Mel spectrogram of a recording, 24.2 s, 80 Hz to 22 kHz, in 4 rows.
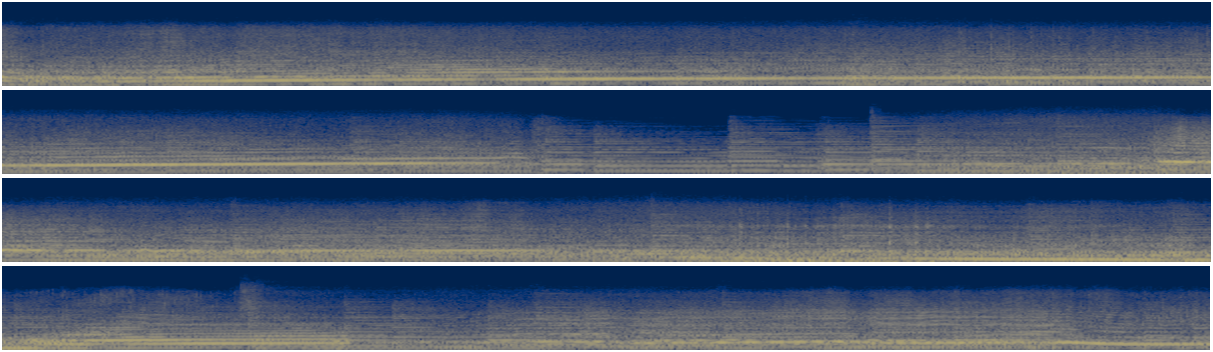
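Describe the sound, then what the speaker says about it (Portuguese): A Formula 1 car driven by Ayrton Senna pulls slowly out of the pit box, its engine note rising and falling in loud sustained harmonic sweeps with a brief drop midway, close and continuous with no talk. "O carro sai do box,"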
